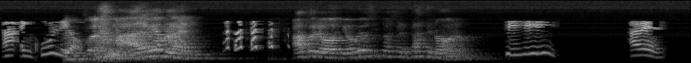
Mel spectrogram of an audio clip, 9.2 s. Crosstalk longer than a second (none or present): none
